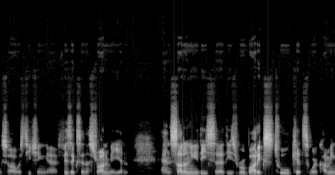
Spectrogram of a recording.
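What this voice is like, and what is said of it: Slight Montreal Canadian accent. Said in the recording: “I still have a little accent, I guess. So I'm from Montreal. I'm from Canada.”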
